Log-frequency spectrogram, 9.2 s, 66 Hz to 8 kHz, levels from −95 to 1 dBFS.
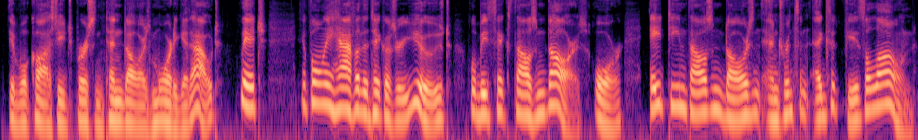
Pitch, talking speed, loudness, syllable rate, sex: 150 Hz, 220 wpm, -17 LUFS, 6.2 syllables/s, male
